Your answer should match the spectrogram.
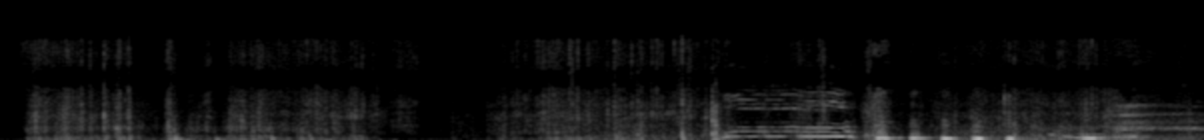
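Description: Tissue paper rustling and crinkling as it is pulled open inside a gift box, with a short pause about two seconds in. Past halfway comes a high, held vocal note, then a quick run of short falling notes.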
